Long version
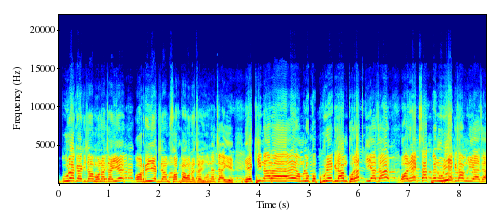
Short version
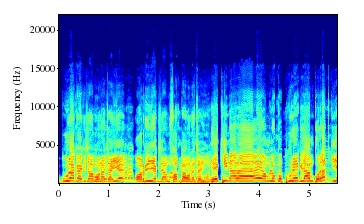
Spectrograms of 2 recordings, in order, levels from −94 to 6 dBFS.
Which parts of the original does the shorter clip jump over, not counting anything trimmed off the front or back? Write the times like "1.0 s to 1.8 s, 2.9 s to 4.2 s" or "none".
3.0 s to 3.6 s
